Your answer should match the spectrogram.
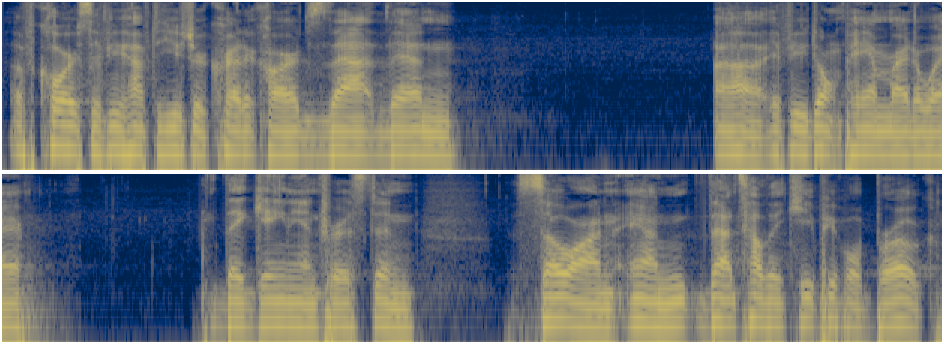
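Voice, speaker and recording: Brief: male host, rambling indignant rant, low and mellow voice. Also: steady tone, measured pace, long pauses. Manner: rambling, indignant, many fillers. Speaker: show host. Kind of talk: ranting casual chat.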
